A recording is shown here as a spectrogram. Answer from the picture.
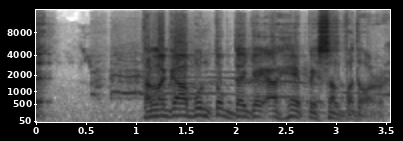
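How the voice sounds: A man performs a put-on character voice with a bright, sharp tone. He goes fairly slowly, his pitch swinging a lot. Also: fairly high pitch for a man.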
